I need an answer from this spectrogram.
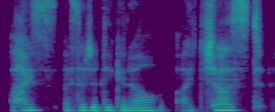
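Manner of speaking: hushed, breathy confession; whispered, barely voiced. Real, not acted. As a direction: drop to a whisper. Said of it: "whispered admission".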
